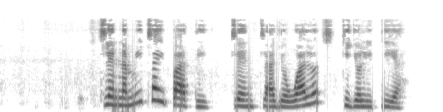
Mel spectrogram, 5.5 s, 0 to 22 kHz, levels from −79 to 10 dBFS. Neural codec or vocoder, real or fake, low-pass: none; real; 10.8 kHz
